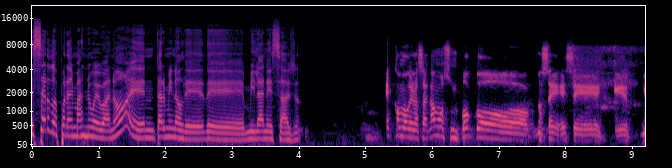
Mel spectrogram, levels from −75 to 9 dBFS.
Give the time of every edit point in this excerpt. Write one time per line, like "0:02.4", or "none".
0:02.3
